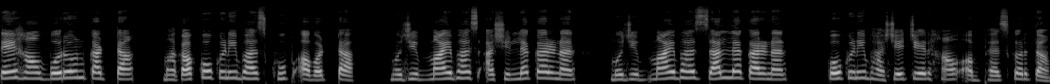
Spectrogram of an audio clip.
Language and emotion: Goan Konkani, neutral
